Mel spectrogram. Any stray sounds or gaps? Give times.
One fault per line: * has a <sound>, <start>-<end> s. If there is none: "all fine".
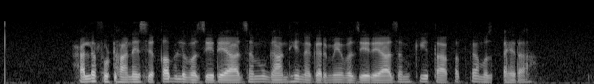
* has a dropout, 4.9-5.0 s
